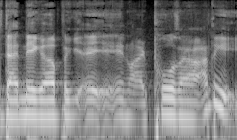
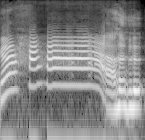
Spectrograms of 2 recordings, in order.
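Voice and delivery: loud, very high falsetto shriek; piercingly high mock scream, held out; imitated scream; 7 dB louder than usual. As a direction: mimic a man screaming in pain. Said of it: "He's screaming like".

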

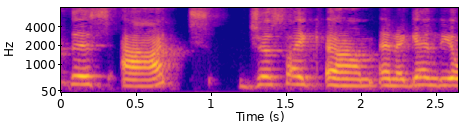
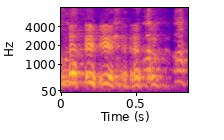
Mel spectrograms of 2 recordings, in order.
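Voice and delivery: laughing; 4 semitones higher than usual. Real, not acted. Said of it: "you're getting verklempt".

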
